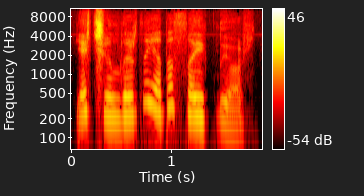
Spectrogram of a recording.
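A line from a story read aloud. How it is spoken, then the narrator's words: Muttering. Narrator (Turkish): diye mırıldandı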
